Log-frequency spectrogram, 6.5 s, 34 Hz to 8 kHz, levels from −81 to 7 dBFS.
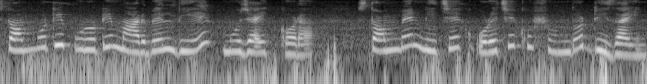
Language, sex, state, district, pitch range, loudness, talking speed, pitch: Bengali, female, West Bengal, North 24 Parganas, 275-360 Hz, -15 LUFS, 120 wpm, 310 Hz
